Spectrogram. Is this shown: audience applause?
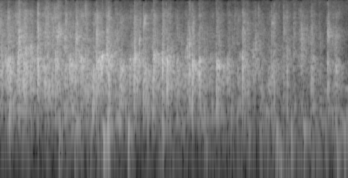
yes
